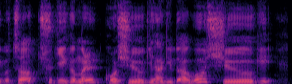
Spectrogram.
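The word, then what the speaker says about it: 祝儀: 요게 했던 거 의자라 축의, 축의에서 발음은 슈기, 슈기 합니다. 조심하세요. 발음은 슈기입니다.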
